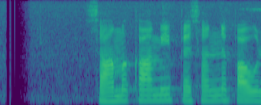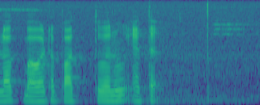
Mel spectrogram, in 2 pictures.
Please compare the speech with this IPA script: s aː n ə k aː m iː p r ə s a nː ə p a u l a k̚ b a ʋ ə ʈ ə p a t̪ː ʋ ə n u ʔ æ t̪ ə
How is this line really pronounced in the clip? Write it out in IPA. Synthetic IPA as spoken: s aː m ə k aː m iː p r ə s a nː ə p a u l a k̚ b a ʋ ə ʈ ə p a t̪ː ʋ ə n u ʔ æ t̪ ə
